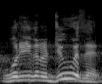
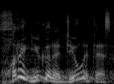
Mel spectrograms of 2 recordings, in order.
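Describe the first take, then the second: First: It sounds stern and demanding. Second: It sounds eager and curious.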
